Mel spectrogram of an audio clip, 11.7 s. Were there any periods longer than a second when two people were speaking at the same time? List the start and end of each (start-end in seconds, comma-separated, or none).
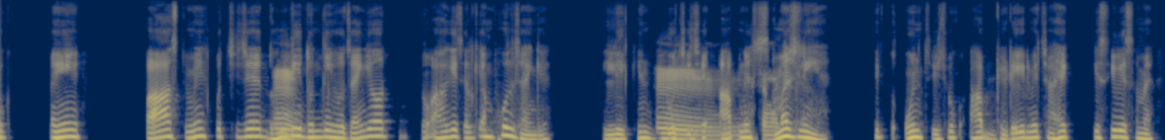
6.6-8.1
